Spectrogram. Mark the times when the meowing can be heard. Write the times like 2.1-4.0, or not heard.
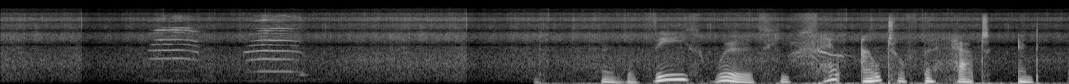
1.4-3.1, 7.7-8.6.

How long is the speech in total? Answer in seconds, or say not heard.
5 s.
